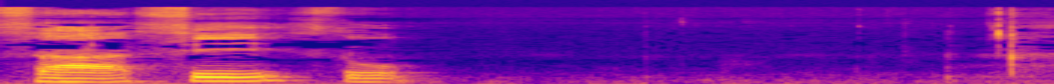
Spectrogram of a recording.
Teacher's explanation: সাটা পাতলা হবে, জিহ্বার আগা সামনের উপরের দুই দাঁতের আগার সঙ্গে লাগিয়ে সা পাতলা উচ্চারণ করবেন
